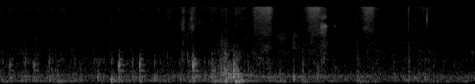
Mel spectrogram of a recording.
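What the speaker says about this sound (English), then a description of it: "I'm erasing my pencil lines, pressing hard with my eraser." Rubber eraser pressed hard and rubbed back and forth across pencil lines on paper, giving a steady run of soft scratchy strokes, close and fairly quiet, with no voices.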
